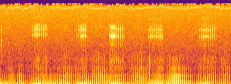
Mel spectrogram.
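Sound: cat purring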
